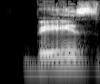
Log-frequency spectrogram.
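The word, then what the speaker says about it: Bayes: আমরা বাংলাদেশ বিদেশীরা কিভাবে বাংলাদেশ বলে তো এজন্য বেস বায়াস এটা আসলে যে কি এটা আমিও 100% জানি না বইতে বিভিন্ন রকম বাংলা যখন করে কোন কোন জায়গায় বেস বলে আবার কোন কোন জায়গায় বায়াস বলে টিচাররাও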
